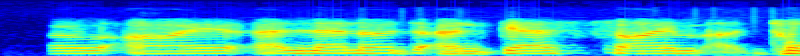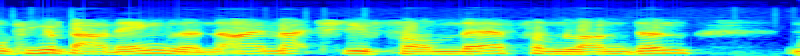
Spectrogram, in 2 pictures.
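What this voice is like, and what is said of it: English London accent. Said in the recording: “I wouldn't have known from your accent ... I'm happy to still have my accent”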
